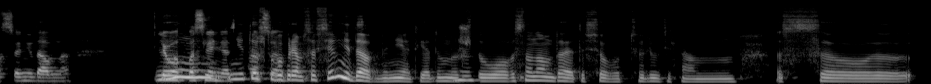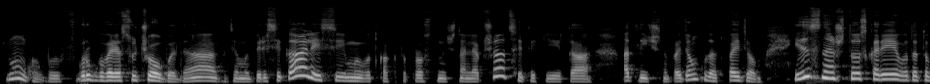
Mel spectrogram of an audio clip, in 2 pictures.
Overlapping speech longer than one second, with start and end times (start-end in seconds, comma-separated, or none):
1.6-2.9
